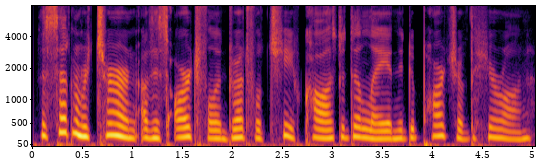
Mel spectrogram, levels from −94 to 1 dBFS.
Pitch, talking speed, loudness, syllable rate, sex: 190 Hz, 215 wpm, -17 LUFS, 5.8 syllables/s, female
